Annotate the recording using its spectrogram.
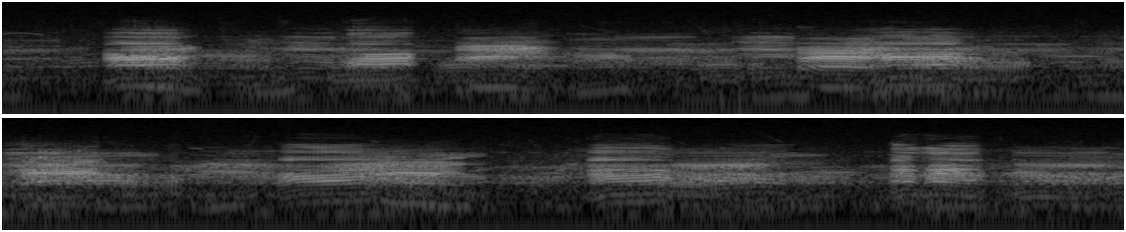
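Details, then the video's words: From a herd of several hundred, blue wildebeest make croaking, nasal honks in irregular bursts, some calls longer and drawn out, others short, over a constant background of more distant grunting. "Blue Wildebeest / MCU Calls From A Herd Of Several Hundred"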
